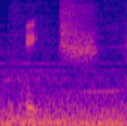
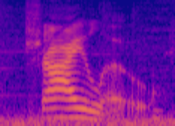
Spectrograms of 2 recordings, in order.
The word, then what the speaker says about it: Shiloh: The book says the answer, the Battle of Shiloh, I think is how you pronounce that. Shiloh.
